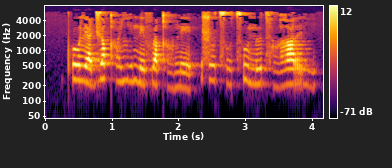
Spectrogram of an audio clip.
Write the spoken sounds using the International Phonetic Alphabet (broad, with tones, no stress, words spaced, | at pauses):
pʰo˦ lʲɑ˨d͡ʒu˦ qʰɑ̤˦ʎe̤˦ne˨ fɯ˨qʰɑ̤˨ne˨ | ʂo̤˦t͡sʰo̤˨t͡sʰu˦˨ nɯ˨˦t͡sʰɑ̤˨ʁɑ˦ ri̤˦˨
